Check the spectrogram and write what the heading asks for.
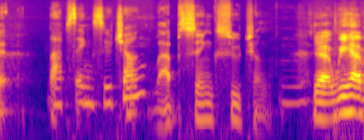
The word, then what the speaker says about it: Lapsang Souchong: Lapsang Souchong.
